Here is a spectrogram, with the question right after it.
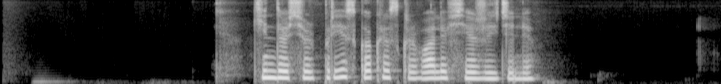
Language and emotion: Russian, neutral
